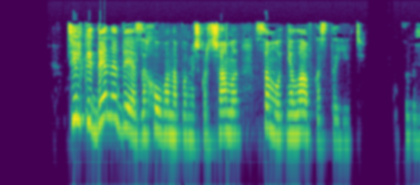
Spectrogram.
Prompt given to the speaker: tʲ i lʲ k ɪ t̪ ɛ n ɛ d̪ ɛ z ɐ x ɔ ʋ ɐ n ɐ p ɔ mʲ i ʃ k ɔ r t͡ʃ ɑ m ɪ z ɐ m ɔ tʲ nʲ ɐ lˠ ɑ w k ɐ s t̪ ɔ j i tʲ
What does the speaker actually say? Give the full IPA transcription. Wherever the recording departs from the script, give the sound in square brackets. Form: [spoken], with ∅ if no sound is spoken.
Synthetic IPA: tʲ i lʲ k ɪ [d̪] ɛ n ɛ d̪ ɛ z ɐ x ɔ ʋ ɐ n ɐ p ɔ mʲ i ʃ k ɔ r t͡ʃ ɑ m ɪ [s] ɐ m ɔ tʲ nʲ ɐ lˠ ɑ w k ɐ s t̪ ɔ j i tʲ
